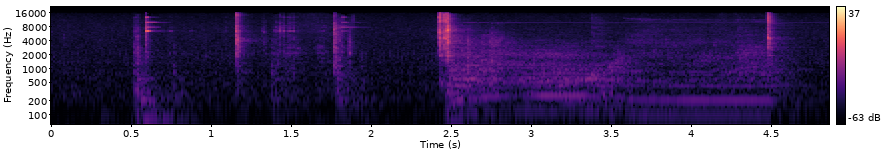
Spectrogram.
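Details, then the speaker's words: 1973 Chevrolet C10 with LS swap, temporary ECU wiring, key-on before first start: several relay clicks, steady low hum about two seconds ending with a click; normal fuel pump prime. "So let's just see what happens if we turn the key on. The fuel pump should prime."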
